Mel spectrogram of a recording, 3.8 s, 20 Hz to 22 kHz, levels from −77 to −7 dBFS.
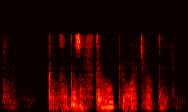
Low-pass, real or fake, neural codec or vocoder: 7.2 kHz; fake; codec, 44.1 kHz, 0.9 kbps, DAC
